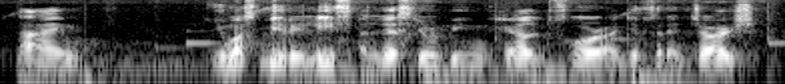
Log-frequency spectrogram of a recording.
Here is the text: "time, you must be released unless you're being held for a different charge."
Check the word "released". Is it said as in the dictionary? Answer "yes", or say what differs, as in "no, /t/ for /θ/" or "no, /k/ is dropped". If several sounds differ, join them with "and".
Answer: yes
